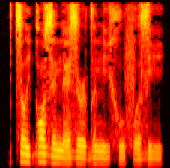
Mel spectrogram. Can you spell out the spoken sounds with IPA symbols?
t͡s ɤ˥˧ i̯ ɡ ɔ˥ z ɘ˧ n ɛ˩˧ z ə˞˧˩ d̪ ə˧ n i˩˧ x u˧ f ɤ˩˧ z i˥˧

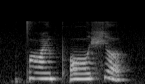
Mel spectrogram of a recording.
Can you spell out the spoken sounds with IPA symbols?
tˤ ẽ pʼ ɔ ɕ ʌ

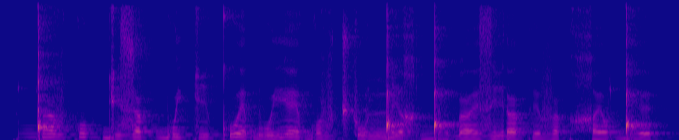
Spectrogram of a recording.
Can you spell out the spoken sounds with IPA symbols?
ɡ͡ǃ œ v k u k ɡ i z œ k ɡ͡b u j k i kʷʼ e ɓ u j e ɡʷ œ v t͡ʃʼ u ŋ͡ǃ i χ ɡ͡ǃ ɪ ɓ œ e̯ z i ɾ œ k ɪ v œ k χ ɪ o̯ ɡ͡ǃ ɪ

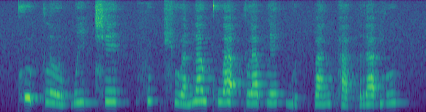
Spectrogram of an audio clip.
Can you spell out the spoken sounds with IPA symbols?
kʰ u˥˩ ʔ k l ɤː˨˩ p̚ w i˦˥ ʔ t͡ɕʰ e˥˩ k̚ | f u˦˥ k̚ t͡ɕʰ u˨˩ a̯ n a˥˩ w kʰ w a˦˥ ʔ k l a˦˥ p̚ l e˦˥ k̚ b ɯ˨˩ k̚ p a˦˥ n pʰ a˨˩ k̚ r a˦˥ ʔ j u˦˥ k̚

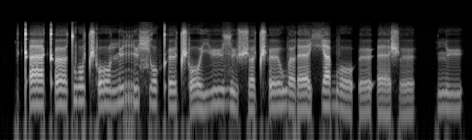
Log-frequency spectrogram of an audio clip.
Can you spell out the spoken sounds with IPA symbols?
kʼ æː˦ kʼ œː˦ t w o˦ t͡ʃʼ oː˧ n y˦ r y˧ ɕ o˦ kʼ ø˦˨ t͡ʃʼ oː˧ j yː˦ z y˨ ʃ œ˧ t͡ʃʼ øː˦ w œ˧ ɾ ɛː˦˨ ç æ˦ b oː˨ ʔ øː˧ ʔ ɛː˨ ʃ ø˧ | n y˧

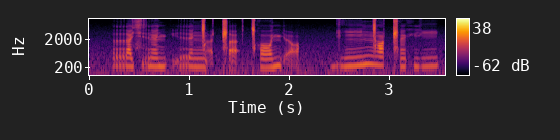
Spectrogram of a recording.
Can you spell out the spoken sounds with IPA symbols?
r aː sʲ r ɛ̃ nʲ ʔ ḭ r ɛ ŋ͡ǀ a̰ ǁ a̰ ʔ ǀʰ ɔ nʲ ɑ̰ | ɡʱ ĩː ŋ͡ǀ ɑ ǁ ɛ̃ x j i

